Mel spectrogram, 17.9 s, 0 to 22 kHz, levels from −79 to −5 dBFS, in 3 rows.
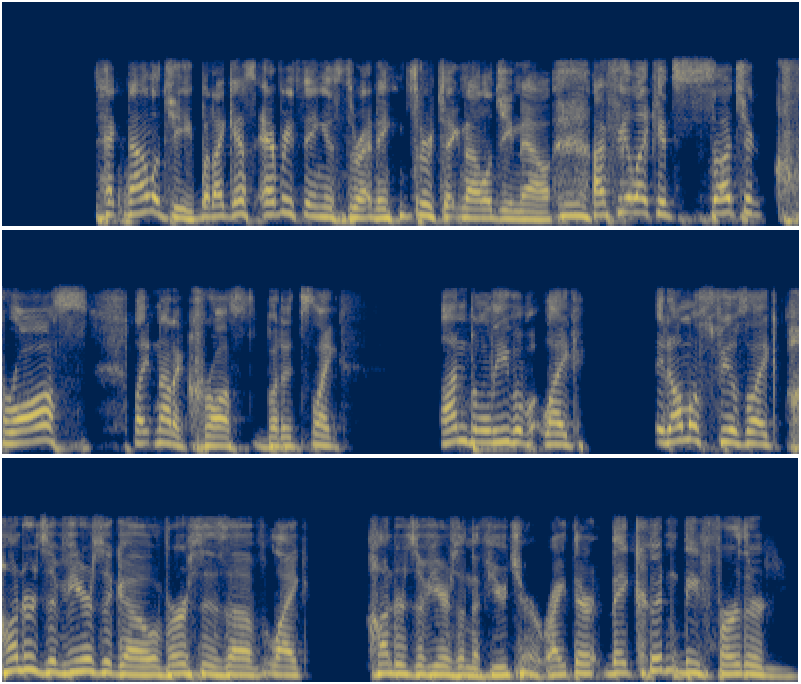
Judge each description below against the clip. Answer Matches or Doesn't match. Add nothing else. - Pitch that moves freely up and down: Matches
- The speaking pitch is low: Doesn't match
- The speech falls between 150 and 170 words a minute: Matches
